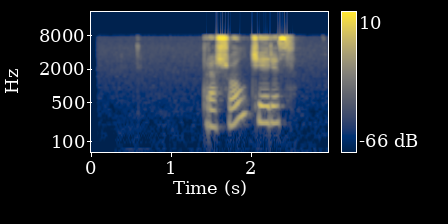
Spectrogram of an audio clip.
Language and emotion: Russian, neutral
